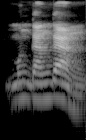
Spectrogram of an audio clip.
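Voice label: "mengganggang", Malay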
